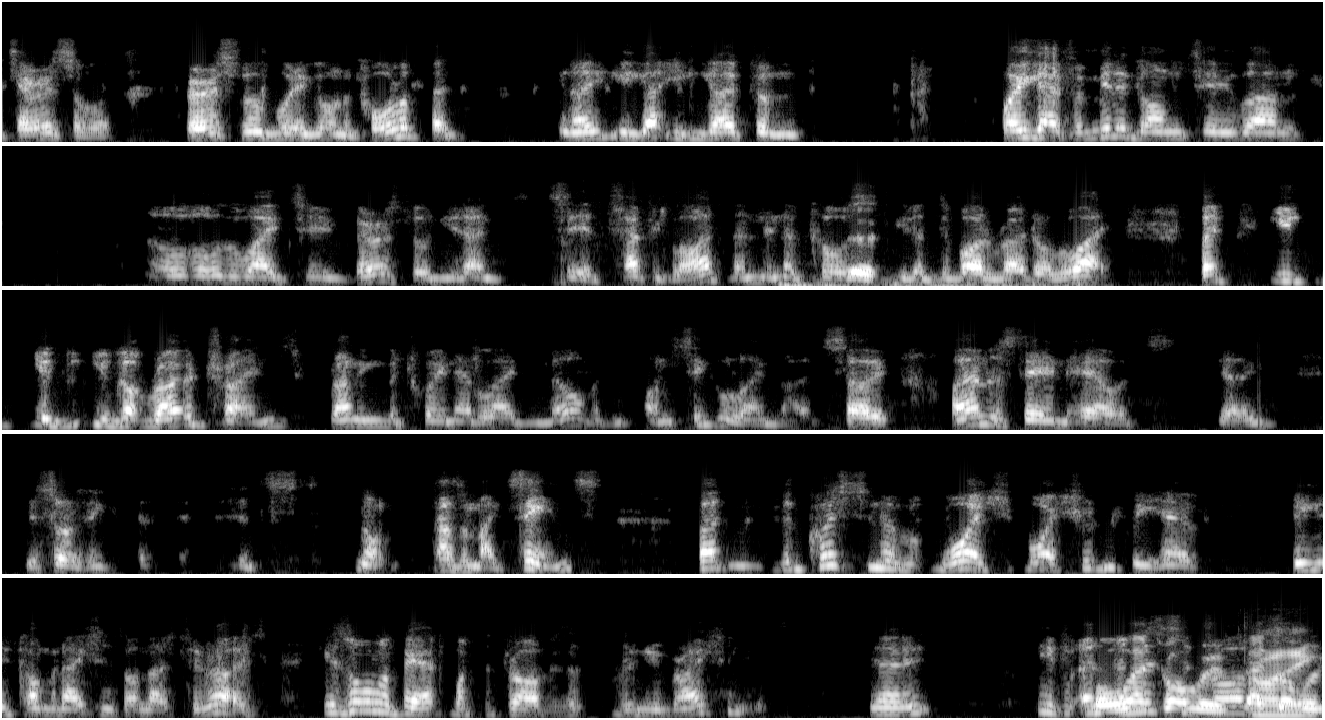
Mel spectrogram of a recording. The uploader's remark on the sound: Apologies for the sound. This is what happens when you're not in the studio trying to record live.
